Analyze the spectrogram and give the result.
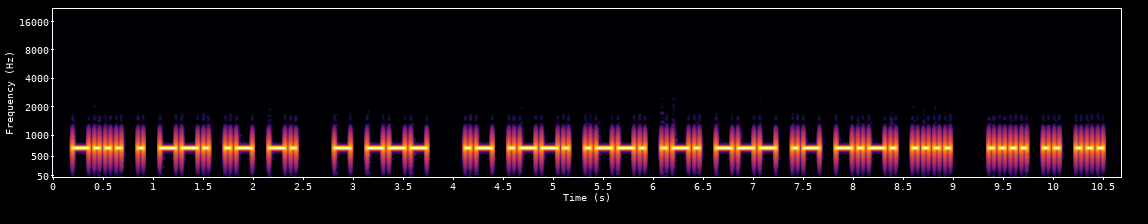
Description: Morse code, heard as a keyed tone, about 22 wpm, 700 Hz. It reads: BEGAN TO APPROACH HIS
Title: Sentences from Top 1000 Words - Review Part 6 - 22wpm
